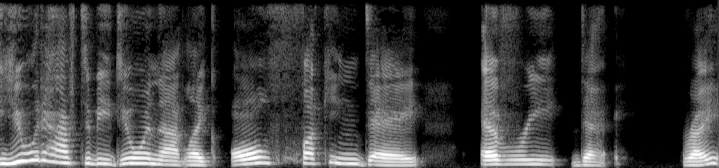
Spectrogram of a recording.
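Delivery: loud ranting yell. Ranting about a case with Pumpkin watching, the speaker is yelling. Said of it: "why are you yelling?".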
